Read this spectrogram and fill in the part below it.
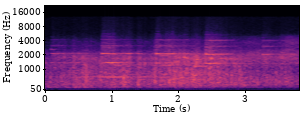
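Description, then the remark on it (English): A heavy freight train grinds along in a dark railway cut, a loud, steady rumble of wheels with thin metallic squeals threading through it, like brakes dragging as it slows, stopped by a flare lit on the tracks. No one speaks. “Because the flare which stopped the train has been planted at a carefully chosen point, the train is strung from one end of the cut to the other”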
